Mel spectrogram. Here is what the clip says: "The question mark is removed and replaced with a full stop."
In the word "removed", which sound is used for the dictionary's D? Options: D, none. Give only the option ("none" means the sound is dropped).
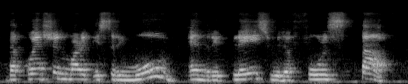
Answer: D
